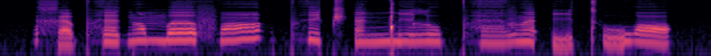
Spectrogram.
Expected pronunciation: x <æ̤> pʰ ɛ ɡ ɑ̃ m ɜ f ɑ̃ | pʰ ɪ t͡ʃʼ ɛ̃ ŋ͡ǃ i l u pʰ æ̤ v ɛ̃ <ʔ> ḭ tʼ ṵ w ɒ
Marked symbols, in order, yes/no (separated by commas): no, yes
